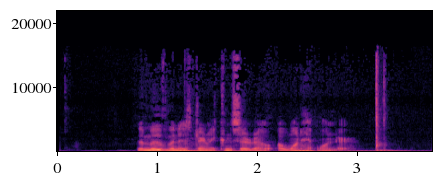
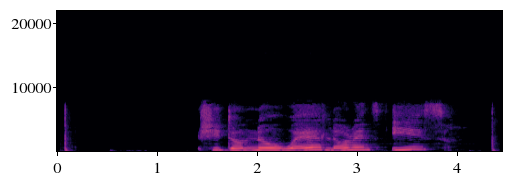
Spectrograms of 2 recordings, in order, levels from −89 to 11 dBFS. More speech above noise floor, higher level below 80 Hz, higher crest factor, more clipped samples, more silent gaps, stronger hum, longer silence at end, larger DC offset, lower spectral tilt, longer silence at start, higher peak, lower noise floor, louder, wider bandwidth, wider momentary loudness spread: second, 37 dB vs over 56 dB; first, -28 dBFS vs -84 dBFS; about the same, 16 dB vs 16 dB; neither; neither; neither; about the same, 0.1 s vs 0.05 s; neither; first, -5.5 dB/octave vs -2.5 dB/octave; first, 0.8 s vs 0.1 s; first, -6 dBFS vs -20 dBFS; second, -56 dBFS vs under -90 dBFS; first, -27 LUFS vs -34 LUFS; first, 15.5 kHz vs 8.2 kHz; second, 12 LU vs 17 LU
